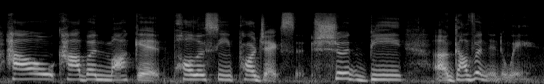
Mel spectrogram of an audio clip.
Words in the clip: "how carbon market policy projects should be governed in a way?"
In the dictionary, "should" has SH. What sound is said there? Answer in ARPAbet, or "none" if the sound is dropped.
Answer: SH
